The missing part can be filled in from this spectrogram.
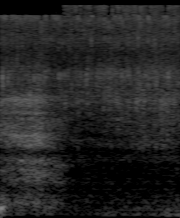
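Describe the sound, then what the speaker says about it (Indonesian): Oil crackles and sizzles steadily in a pan while anchovies (teri) are fried in batches, a dense continuous hiss that stays close and even throughout with no voices. "seperti ini saya goreng beberapa kali karena supaya nggak boros minyak ya"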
